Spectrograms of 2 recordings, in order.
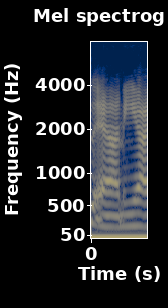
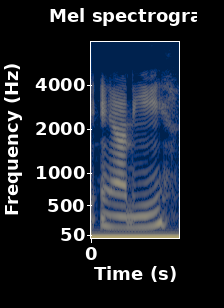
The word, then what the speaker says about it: Anne: So my name is Annie. I go by Annie and I spell it A-N-N-E. So most people think that's Anne. That's how most people would say it. But it's Annie. So if when I say Rethinking Fitness with Annie, it's Rethinking Fitness with Annie, A-N-N-E.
